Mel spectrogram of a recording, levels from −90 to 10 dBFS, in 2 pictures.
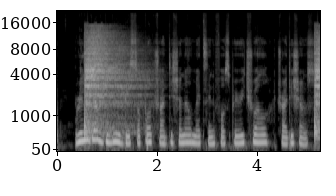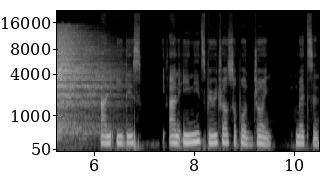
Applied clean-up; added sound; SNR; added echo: none; Crash cymbal; -2 dB; none.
